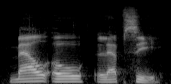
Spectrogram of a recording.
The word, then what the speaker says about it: Malolepzy: I had it written down here with the little hyphen so I knew knew how to say it. You obviously say it a little bit quicker, but no, this is a pretty cool episode.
